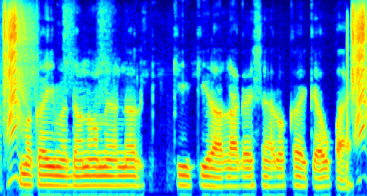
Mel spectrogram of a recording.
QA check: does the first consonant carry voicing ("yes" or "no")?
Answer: yes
